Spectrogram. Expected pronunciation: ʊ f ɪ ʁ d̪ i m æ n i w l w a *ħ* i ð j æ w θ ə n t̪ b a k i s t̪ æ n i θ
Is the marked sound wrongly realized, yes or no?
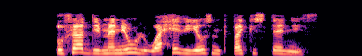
no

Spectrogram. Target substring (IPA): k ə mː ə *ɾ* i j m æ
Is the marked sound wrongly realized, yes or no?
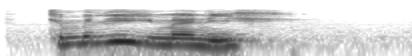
yes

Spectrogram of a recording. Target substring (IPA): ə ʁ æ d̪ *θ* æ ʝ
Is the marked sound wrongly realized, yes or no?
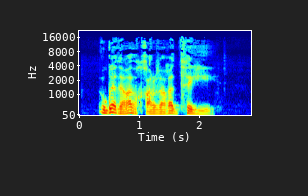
no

